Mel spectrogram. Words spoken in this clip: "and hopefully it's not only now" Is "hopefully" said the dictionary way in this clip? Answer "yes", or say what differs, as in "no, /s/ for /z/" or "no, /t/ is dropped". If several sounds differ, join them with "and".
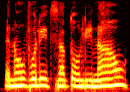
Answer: no, /p/ is dropped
